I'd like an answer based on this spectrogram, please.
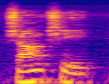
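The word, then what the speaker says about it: Shang-Chi: appearances they don't say theatrical okay yeah but shang chi shanxi good point john you're right i did see the movie they they he said it right shanxi did those those actors those contracts were signed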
